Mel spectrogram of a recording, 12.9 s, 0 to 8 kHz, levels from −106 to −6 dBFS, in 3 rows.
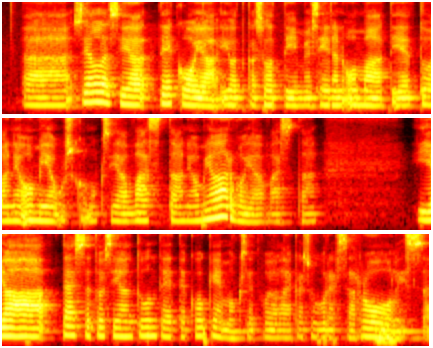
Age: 30-49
